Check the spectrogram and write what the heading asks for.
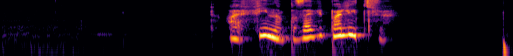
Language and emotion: Russian, angry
